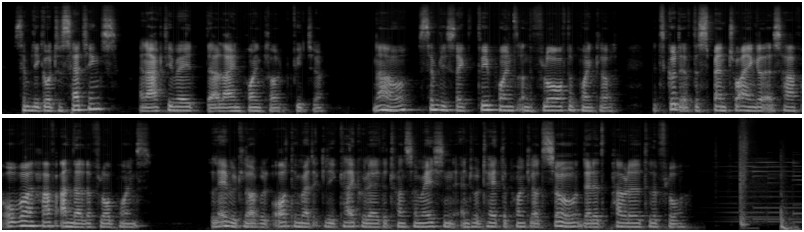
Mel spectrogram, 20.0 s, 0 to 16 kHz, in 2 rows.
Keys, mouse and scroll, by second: 0.0 click, 4.3 middle click, 6.9 click, 8.5 click, 10.1 click, 11.9-15.2 drag, 15.3 right click, 16.1-17.6 drag, 17.7 right click, 18.3-19.6 drag, 19.7 click, 19.9 click.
